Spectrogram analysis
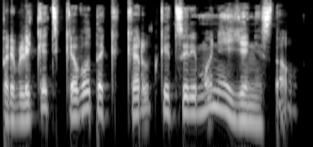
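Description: A man narrating an audiobook in a measured, even way. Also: medium pitch, creaky, no echo, studio quality. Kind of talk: audiobook reading.

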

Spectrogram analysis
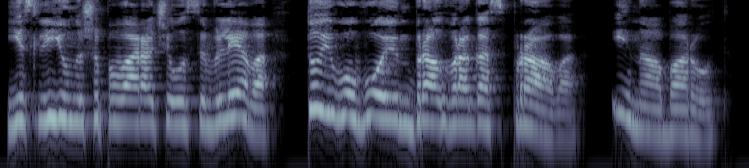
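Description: A woman narrating a fantasy novel in a steady, expressive audiobook reading. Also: medium pitch, moderate pace. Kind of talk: scripted narration.

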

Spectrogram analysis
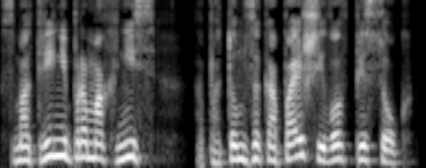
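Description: A woman voicing a stern, grumbling grandmother in her sixties or older in a storybook reading, speaking low and gruff with firm orders. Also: fairly quick, dry recording, clean studio sound, natural voice.

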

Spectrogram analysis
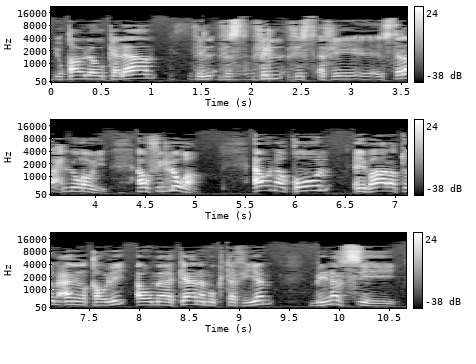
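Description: A man teaching an Arabic grammar lesson in a classroom, reciting verses slowly and quizzing his students. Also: high voice, darkish tone, husky. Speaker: Islamic scholar teaching grammar.

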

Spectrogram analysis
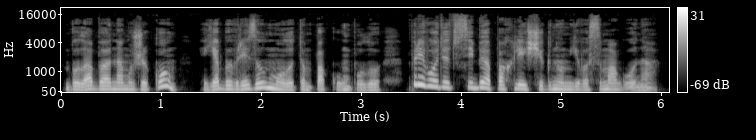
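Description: A gruff male troll warrior, as a woman reads him, growling out short, blunt phrases with slow, heavy emphasis. The voice is low and dark, recorded close and dry for a storybook. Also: sing-song, no room sound.

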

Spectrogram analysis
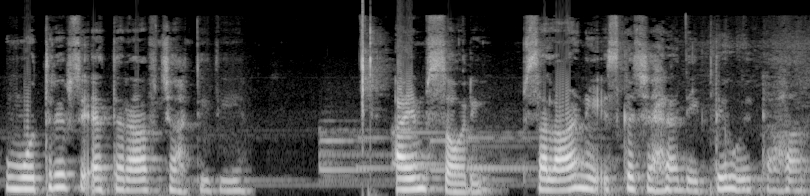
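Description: Woman narrating a novel audiobook, calm even delivery, middle pitch, faint music behind. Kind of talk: novel read aloud.

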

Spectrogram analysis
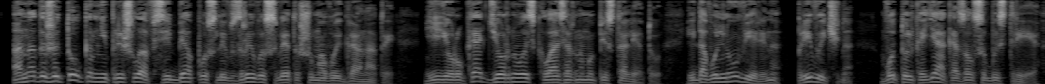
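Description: A man narrating an action audiobook in the first person, steady and dramatic. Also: deep voice, no echo, studio quality.

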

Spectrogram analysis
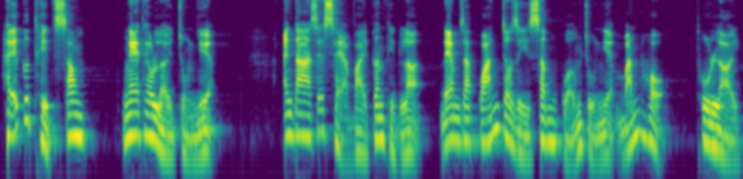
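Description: A man narrating a ghost story in a lively, dramatic storytelling manner. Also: lowish voice, measured pace. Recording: faint background music.

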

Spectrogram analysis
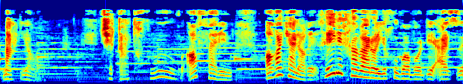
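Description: A woman telling children's bedtime stories on the radio, gently and tenderly, speaking directly to the children. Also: deep voice. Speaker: bedtime storyteller. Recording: dull lo-fi radio recording with faint music.

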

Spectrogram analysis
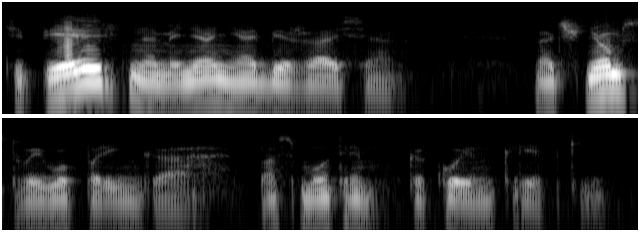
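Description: A man voicing a calm, menacing middle-aged gang boss who mocks his captive with cold smugness. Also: low-pitched, moderate pace, dull audio. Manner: smug, coldly mocking.

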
